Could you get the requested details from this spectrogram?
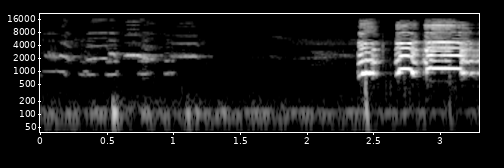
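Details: Sabelpoot rooster crowing, one of two roosters; soft songbird chirps and whistles come first, then at about two and a half seconds a loud, harsh, rich crow bursts in as broken segments and runs to the end.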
